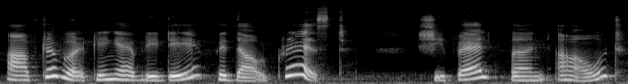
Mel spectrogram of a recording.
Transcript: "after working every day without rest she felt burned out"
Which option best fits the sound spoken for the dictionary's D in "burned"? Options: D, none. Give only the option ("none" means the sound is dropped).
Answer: none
